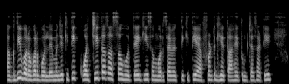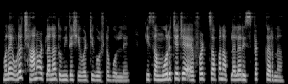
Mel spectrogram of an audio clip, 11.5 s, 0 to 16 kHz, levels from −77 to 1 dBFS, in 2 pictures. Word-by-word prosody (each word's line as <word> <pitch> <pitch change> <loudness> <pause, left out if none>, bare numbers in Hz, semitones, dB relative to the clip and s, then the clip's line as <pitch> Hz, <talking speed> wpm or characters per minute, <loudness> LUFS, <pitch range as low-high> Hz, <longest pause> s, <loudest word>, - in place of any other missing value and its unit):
अगदी 195 +7 +1
बरोबर 200 -5 +4
बोलले, 180 -1 +1
म्हणजे 185 +2 0
किती 220 +4 0
क्वचितच 245 +6 +1
असं 225 -1 +1
होते 200 0 0
की 205 +1 -2
समोरचा 185 -2 -2
व्यक्ती 185 0 -5
किती 200 +1 -3
एफर्ट 185 +3 -4
घेत 190 0 -2
आहे 170 +1 -1
तुमच्यासाठी. 180 +3 -4 0.5
मला 205 +3 +3
एवढं 230 +4 +3
छान 210 +3 +4
वाटलं 225 -5 +1
ना, 220 - +4
तुम्ही 195 -1 0
ते 200 - +1
शेवटची 180 0 -3
गोष्ट 180 0 -4
बोलले, 160 -1 -5 0.3
की 205 - -2
समोरच्याचा 220 +4 +3
एफर्टचा 225 +4 0
पण 230 -1 +3
आपल्याला 200 -1 +1
रिस्पेक्ट 205 +3 -1
करणं 185 -6 -1
200 Hz, 170 wpm, -23 LUFS, 185-220 Hz, 0.5 s, बरोबर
